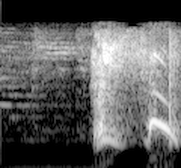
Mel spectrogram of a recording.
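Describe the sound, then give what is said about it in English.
A single sneeze comes after a quiet lead-in: a sharp burst, then a short voiced tail, both fairly loud. “Hold on while I sneeze, y'all. Hold on while I sneeze.”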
